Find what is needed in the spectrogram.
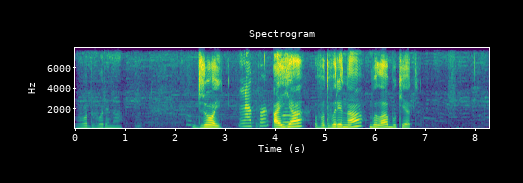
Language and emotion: Russian, neutral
